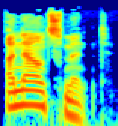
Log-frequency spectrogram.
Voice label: "announcement", English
